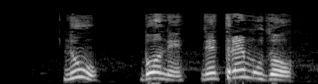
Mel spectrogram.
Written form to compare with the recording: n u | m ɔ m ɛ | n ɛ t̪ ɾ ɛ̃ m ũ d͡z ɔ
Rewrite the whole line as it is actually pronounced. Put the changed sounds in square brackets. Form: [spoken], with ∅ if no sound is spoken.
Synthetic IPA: n u | [b] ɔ [n] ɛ | n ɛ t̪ ɾ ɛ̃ m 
